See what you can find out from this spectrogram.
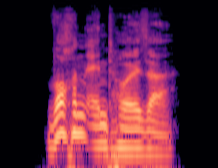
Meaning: nominative/accusative/genitive plural of Wochenendhaus
- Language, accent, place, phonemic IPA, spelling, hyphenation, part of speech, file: German, Germany, Berlin, /ˈvɔxn̩ʔɛntˌhɔɪ̯zɐ/, Wochenendhäuser, Wo‧chen‧end‧häu‧ser, noun, De-Wochenendhäuser.ogg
